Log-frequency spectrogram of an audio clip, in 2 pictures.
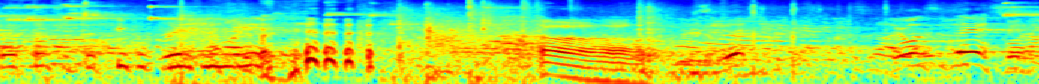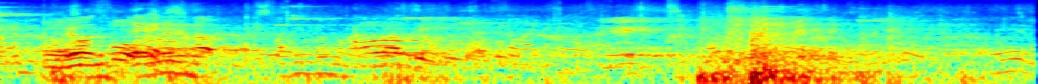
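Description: Sneakers squeak and thud on a hard floor.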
